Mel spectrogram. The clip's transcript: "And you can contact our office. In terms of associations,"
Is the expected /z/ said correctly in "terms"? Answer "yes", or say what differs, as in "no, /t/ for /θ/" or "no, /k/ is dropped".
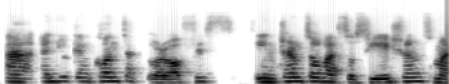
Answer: no, /s/ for /z/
